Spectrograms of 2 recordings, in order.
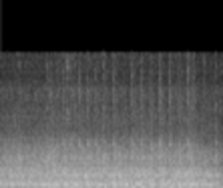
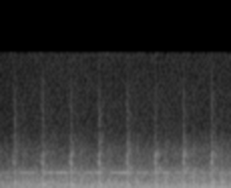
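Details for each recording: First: Honda Ruckus after cleaning clogged carb jets, first start attempt: fast uneven chugging as the engine catches briefly then dies; hard start, won't keep running. Owner suspects a valve issue, not confirmed. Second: Honda Ruckus at key-on, low fuel with tank tilted, after carb jet cleaning: quick even ticking about seven clicks a second over a faint hum; electric fuel pump priming normally.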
